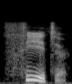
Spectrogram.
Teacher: So the th is voiceless in theater.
